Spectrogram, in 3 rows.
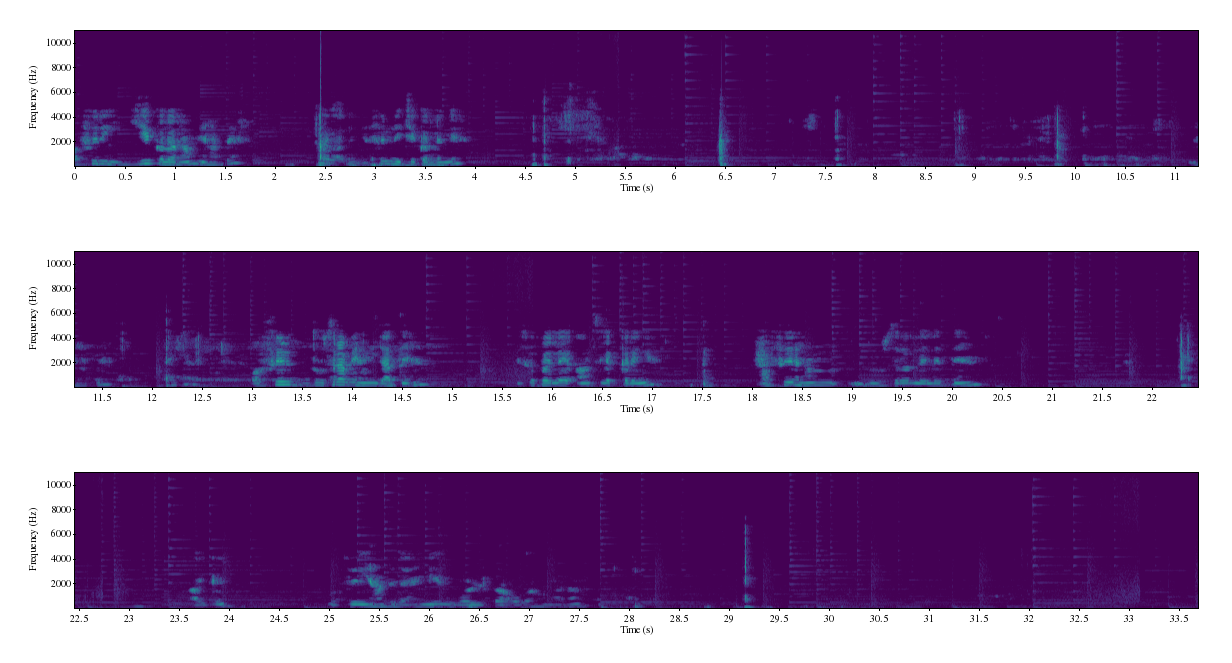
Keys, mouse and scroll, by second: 7.0 Down, 7.3-7.6 typing, 11.3 click, 12.3 ctrl+click, 14.3-14.6 typing, 15.7-17.4 typing, 18.3 click, 20.8-33.6 drag.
